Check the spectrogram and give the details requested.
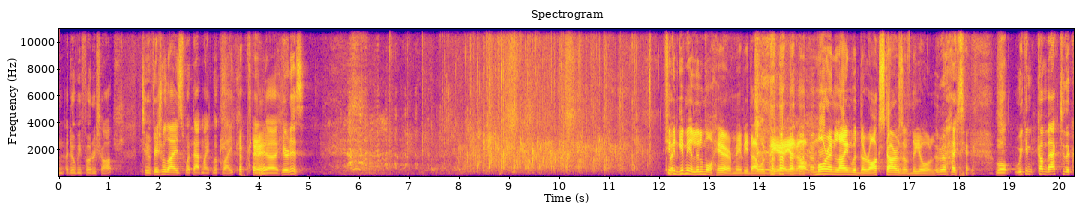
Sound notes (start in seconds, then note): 5.6 laugh; 6.6 applause; 17.6 laugh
